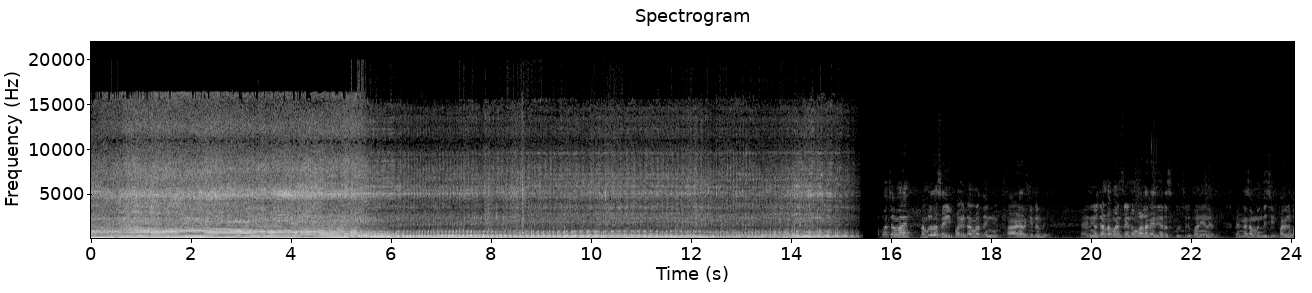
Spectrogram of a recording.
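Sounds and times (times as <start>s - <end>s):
chainsaw cutting and idling: 0.0s - 15.5s.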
